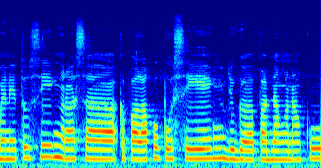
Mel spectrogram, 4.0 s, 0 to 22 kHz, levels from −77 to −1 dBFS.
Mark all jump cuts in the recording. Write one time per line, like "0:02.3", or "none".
0:01.5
